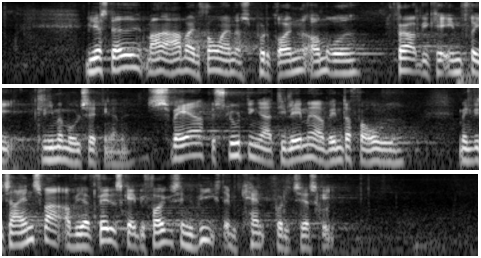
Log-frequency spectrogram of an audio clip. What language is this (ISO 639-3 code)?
dan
